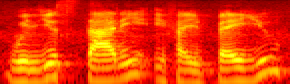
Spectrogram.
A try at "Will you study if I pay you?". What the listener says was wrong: Okay, wonderful, great.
